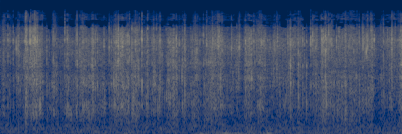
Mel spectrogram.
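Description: Clear plastic packaging bag crinkling as it is handled and opened and the cable connectors inside are pulled out.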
